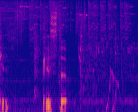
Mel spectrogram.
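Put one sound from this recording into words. Small plastic pieces scatter and clink with a bright jingle.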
